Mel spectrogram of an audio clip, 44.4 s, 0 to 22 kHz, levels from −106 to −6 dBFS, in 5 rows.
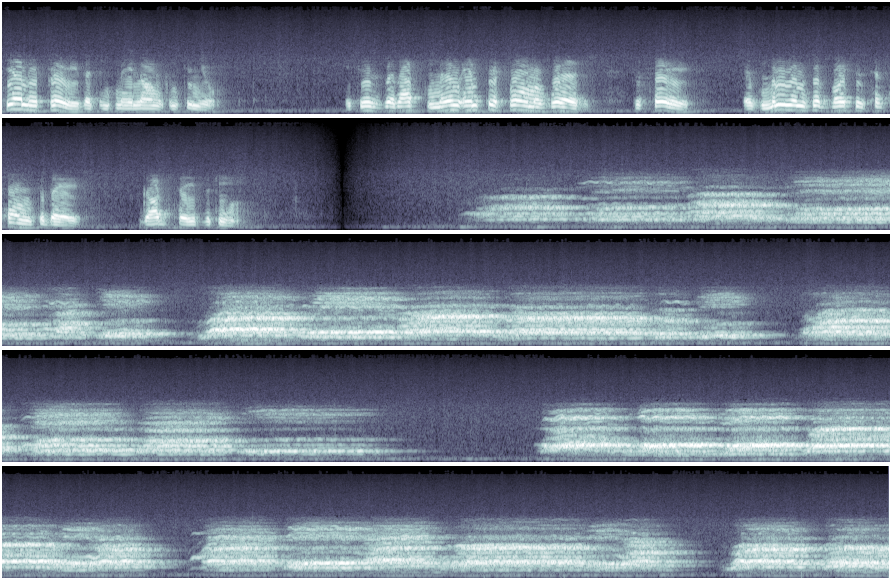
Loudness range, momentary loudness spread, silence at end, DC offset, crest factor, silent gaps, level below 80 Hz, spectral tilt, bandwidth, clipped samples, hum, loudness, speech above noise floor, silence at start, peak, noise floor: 10 LU; 13 LU; 0 s; under 0.1%; 12 dB; none; -70 dBFS; -7.5 dB/octave; 6 kHz; under 0.1%; none; -13 LUFS; 53 dB; 0.05 s; 0 dBFS; -65 dBFS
